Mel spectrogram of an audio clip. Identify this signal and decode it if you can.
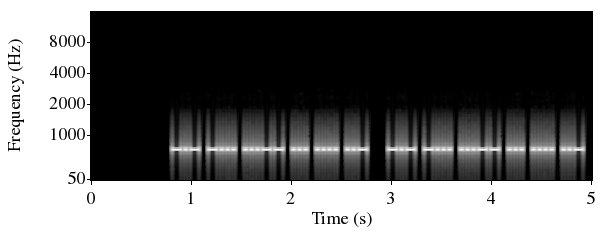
Morse code, heard as a keyed tone, about 40 wpm, 700 Hz. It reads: KB3SHU KB3SHU
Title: USA Call Signs Repeated 3x 40wpm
